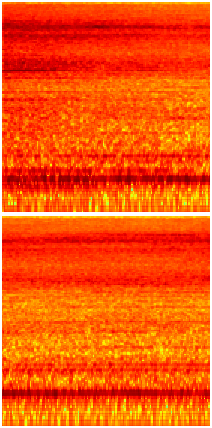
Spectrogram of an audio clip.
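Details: Car that previously would not start, now started after ignition coil and spark checks and a rewired connection. Smooth, even low idle with a steady deep drone and no misses, knocks or stumbling. Normal idle.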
